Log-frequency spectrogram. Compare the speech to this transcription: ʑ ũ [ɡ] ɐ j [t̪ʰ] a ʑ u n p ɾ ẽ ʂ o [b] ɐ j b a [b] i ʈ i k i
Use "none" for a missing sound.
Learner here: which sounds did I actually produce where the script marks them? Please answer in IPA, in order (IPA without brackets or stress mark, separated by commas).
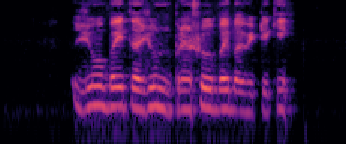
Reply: b, t̪, b, w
